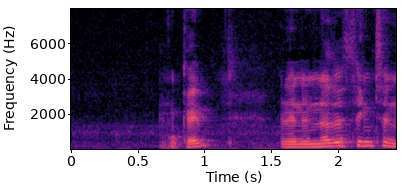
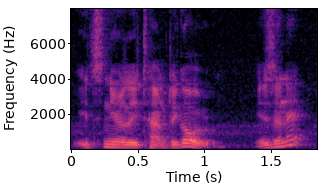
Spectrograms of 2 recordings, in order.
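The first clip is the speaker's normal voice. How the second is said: "isn't it" rising at the end; rising question tag. Shown as a demonstration. Teacher asking as if unsure of the time, rising intonation. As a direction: really ask with an upturned "isn't it". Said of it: "you'd like to know the answer".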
